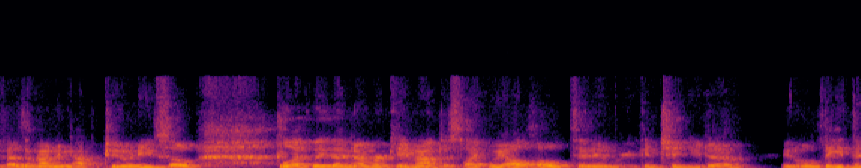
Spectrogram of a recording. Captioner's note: sighs and gasps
